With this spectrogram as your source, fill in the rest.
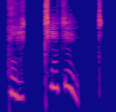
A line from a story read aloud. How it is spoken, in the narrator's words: she whispered to Harry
